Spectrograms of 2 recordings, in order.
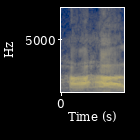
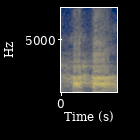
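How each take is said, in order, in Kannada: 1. ಎರಡೂ ಸ್ವರಗಳನ್ನು ದೀರ್ಘವಾಗಿ ಎಳೆಯಲಾಗುತ್ತದೆ. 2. ಎರಡೂ ಸ್ವರಗಳನ್ನು ಹ್ರಸ್ವವಾಗಿ ಹೇಳಲಾಗುತ್ತದೆ. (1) "ಪ್ರಾಚೀನ ಹೆಸರು ಹಾ ಹಾ ಅಲ್ಲ" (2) "ಹಹ ಅಂತ"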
